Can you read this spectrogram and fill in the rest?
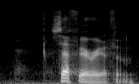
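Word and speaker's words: Sepharvaim: name there's a city in Syria named sfum sepharim that's how it pronounced s c p h a r v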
